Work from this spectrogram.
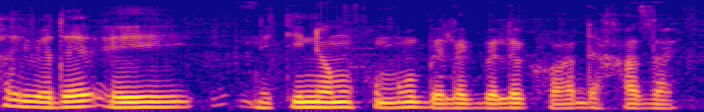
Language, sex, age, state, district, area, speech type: Assamese, male, 30-45, Assam, Darrang, rural, spontaneous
